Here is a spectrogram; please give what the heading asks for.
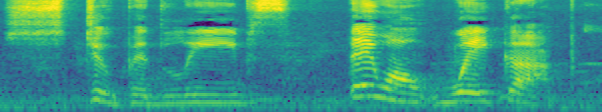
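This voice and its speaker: A woman voicing a loud, bossy female capybara bully who shouts and blusters indignantly. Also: mid-range voice, lively intonation, slow, a little hiss or hum. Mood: huffy.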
